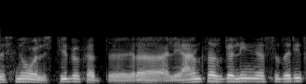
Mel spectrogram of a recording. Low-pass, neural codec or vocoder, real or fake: 3.6 kHz; codec, 44.1 kHz, 3.4 kbps, Pupu-Codec; fake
